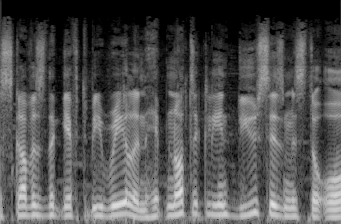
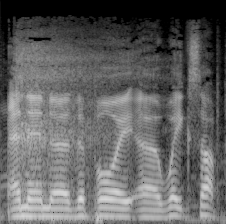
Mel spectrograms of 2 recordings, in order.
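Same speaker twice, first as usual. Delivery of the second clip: ordinary talk, nothing marked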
